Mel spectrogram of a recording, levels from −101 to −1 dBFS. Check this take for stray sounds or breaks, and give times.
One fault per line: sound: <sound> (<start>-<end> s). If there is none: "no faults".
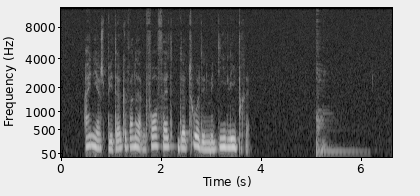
sound: thud (5.1-6.2 s)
